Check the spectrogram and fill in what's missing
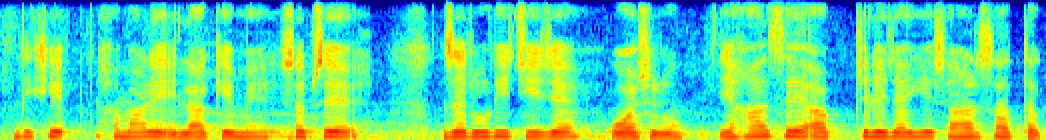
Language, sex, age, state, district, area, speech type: Urdu, female, 30-45, Bihar, Khagaria, rural, spontaneous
